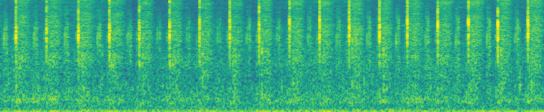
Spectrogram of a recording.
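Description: Handheld trigger spray bottle squeezed over and over, misting water onto freshly sown seeds in potting soil: a quick, even run of short sprays, several a second.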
